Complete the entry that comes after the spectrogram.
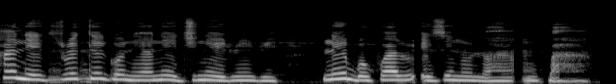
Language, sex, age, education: Igbo, female, 30-45, tertiary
